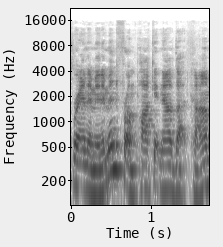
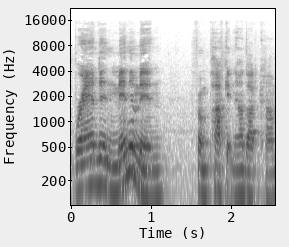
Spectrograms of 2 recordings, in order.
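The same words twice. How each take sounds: First: The name is said at a fast pace. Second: The name is said at a slow pace. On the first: The speaker calls it wrong. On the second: The speaker calls it right.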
